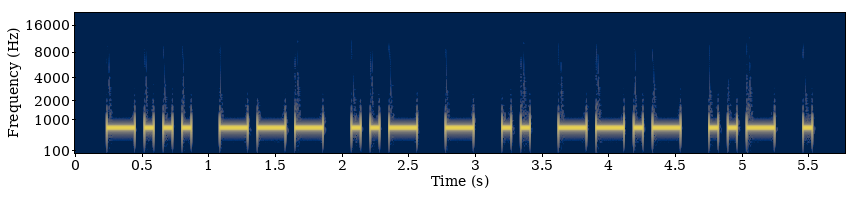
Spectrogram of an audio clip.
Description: Morse code, heard as a keyed tone, about 17 wpm, 700 Hz. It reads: BOUTIQUE
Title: Pangram Challenge v2 - 17wpm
